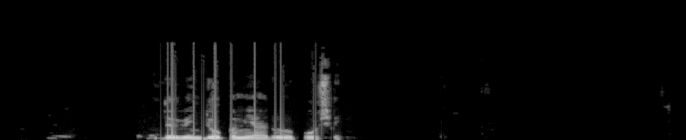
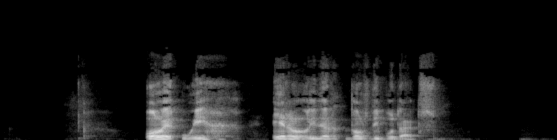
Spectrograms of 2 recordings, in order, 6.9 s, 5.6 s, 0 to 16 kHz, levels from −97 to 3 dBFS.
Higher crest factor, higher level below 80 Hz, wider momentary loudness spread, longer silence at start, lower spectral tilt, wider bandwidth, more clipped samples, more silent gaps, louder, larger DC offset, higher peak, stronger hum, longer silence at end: about the same, 20 dB vs 22 dB; first, -56 dBFS vs -66 dBFS; second, 9 LU vs 19 LU; about the same, 1.55 s vs 1.45 s; about the same, -5.5 dB/octave vs -5.5 dB/octave; first, 11.5 kHz vs 7.6 kHz; neither; neither; about the same, -22 LUFS vs -20 LUFS; neither; second, -8 dBFS vs 0 dBFS; neither; first, 3.45 s vs 1.25 s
